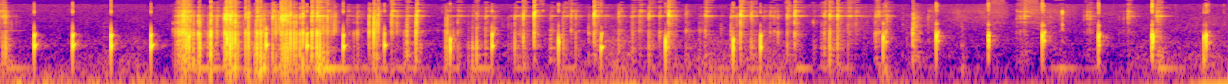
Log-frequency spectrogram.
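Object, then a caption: Small glass perfume bottle. Long nails tap and scratch across the textured surface of a small, hollow, round purple studded glass perfume bottle. Quick, bright clicking taps with a short glassy ring come in an irregular stream. A dense scratchy rasp runs from about one to nearly two seconds.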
